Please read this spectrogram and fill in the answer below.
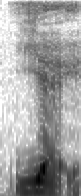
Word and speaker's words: Ye: he has now officially changed his name to yay okay and that's spelled y e for those who are confused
